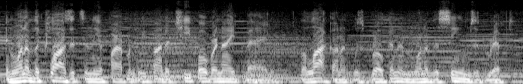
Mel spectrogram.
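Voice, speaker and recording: Low, deadpan radio police detective played by a man. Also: fast talker, lightly acted. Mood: businesslike, terse. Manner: clipped, deadpan, matter-of-fact. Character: terse, dedicated male Los Angeles police detective sergeant. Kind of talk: 1940s radio drama acting and narration. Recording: dull old radio recording with music.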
